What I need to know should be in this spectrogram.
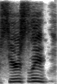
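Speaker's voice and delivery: very high, disbelieving seriously; mock disbelief at your own past; incredulous. Coach voices the client's disbelief at the old trauma, very high. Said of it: "You're like".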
